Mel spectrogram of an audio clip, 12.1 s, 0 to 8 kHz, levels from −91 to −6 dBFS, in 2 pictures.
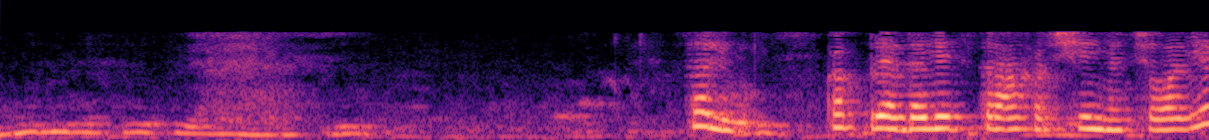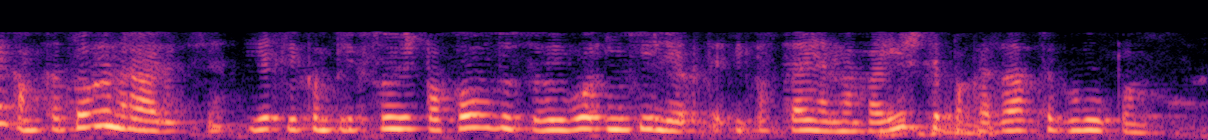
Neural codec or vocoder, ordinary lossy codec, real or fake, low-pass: codec, 16 kHz, 4 kbps, FreqCodec, smaller model; AAC, 16 kbps; fake; 7.2 kHz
